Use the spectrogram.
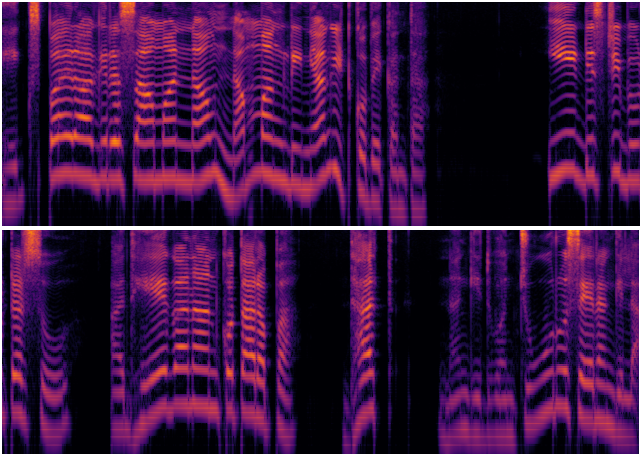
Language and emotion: Kannada, disgusted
